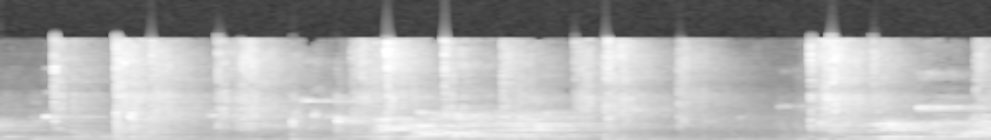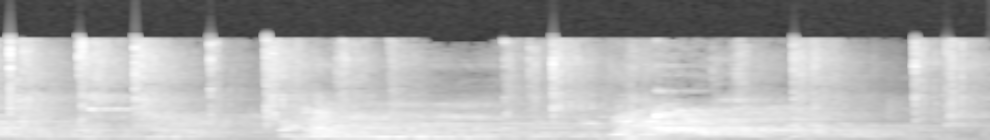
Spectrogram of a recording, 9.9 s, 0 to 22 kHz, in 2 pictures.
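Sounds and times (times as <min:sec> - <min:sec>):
people calling out: 0:04.4 - 0:09.6.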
